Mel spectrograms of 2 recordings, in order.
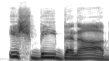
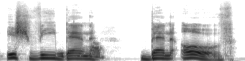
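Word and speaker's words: Ishbi-benob: by one of them whose name is Ish ishbi benab is how it looks but it's actually ishvi Ben ove which means ishvi son of the medium um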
